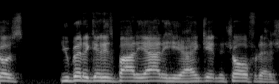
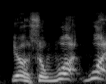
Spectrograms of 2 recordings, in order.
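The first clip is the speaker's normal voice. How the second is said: aggressive, confrontational, challenging yell; 3 semitones higher than usual. Retelling how a guy from another school came to practice: imitating someone yelling. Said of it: "He's all yelling".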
